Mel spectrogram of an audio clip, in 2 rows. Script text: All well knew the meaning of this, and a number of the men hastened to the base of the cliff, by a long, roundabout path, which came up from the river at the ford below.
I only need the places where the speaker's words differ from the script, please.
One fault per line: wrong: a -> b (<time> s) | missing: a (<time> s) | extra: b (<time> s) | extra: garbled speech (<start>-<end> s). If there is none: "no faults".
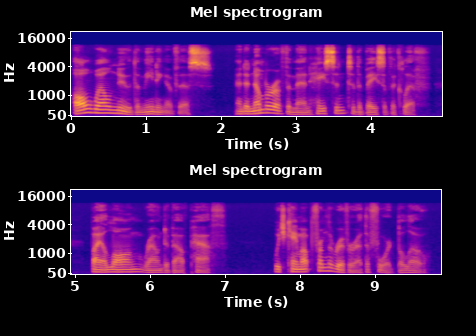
no faults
